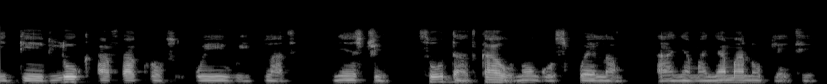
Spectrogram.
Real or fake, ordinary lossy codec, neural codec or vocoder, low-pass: real; none; none; 5.4 kHz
